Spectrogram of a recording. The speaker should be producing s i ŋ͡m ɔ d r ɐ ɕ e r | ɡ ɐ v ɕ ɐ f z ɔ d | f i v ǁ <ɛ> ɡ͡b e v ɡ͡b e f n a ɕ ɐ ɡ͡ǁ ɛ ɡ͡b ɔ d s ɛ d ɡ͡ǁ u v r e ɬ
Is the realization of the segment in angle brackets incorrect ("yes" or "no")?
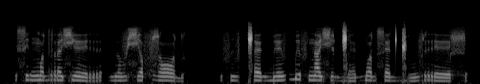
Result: no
